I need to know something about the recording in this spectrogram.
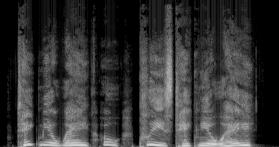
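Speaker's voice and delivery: very high, hysterical, gasping voice. Reading Muriela's plea as she throws her arms around Conan: gasping hysterically. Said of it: "she gasped hysterically".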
